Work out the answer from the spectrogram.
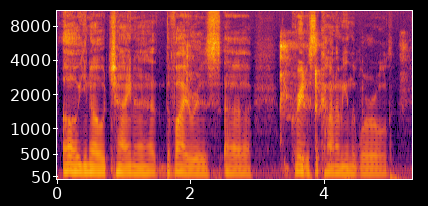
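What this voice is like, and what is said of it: Imitates another person's voice. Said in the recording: “like Trump, he has this whole”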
